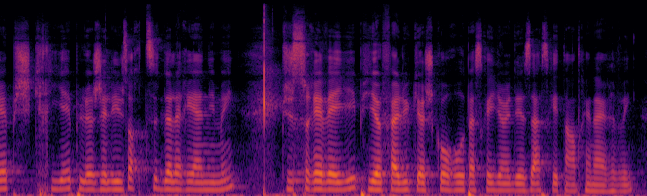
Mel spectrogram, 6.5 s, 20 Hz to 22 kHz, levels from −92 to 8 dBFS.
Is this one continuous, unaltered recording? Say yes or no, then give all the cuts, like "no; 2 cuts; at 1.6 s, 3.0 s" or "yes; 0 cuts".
no; 4 cuts; at 1.2 s, 1.6 s, 2.9 s, 4.7 s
